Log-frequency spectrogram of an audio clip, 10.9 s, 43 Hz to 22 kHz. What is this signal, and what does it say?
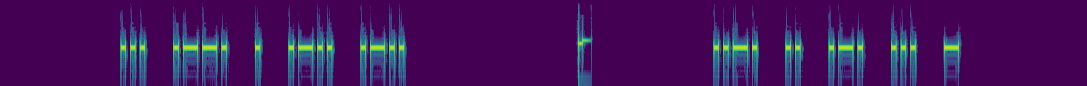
Morse code, heard as a keyed tone, about 25 wpm, spaced as for 18 wpm, 700 Hz. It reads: SPELL FIRST
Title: 2x Character Spacing - Top 300 Words - 25wpm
